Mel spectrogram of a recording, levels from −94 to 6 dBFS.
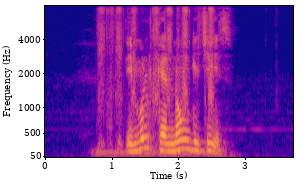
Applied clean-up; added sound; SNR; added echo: none; Writing; 11 dB; none.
